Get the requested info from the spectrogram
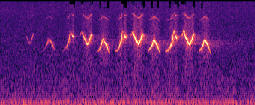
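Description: Common yellowthroat song: high, rolling phrases of quick slurred notes, repeated rapidly like witchity-witchity-witchity, over a faint low hum.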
